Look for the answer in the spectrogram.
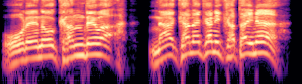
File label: encount fear, jp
